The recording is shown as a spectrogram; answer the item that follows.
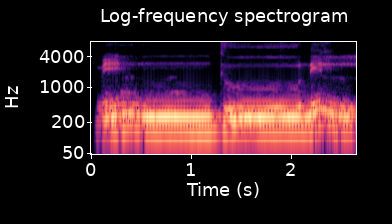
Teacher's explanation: nun sukun bertemu dengan huruf dal bacaan ikhfa dibaca samar-samar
